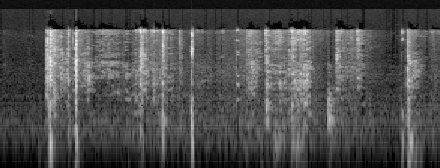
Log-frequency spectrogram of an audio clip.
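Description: Irregular light knocks and clicks, about a dozen over five seconds: someone moving about a kitchen and handling things close to the recording device.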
